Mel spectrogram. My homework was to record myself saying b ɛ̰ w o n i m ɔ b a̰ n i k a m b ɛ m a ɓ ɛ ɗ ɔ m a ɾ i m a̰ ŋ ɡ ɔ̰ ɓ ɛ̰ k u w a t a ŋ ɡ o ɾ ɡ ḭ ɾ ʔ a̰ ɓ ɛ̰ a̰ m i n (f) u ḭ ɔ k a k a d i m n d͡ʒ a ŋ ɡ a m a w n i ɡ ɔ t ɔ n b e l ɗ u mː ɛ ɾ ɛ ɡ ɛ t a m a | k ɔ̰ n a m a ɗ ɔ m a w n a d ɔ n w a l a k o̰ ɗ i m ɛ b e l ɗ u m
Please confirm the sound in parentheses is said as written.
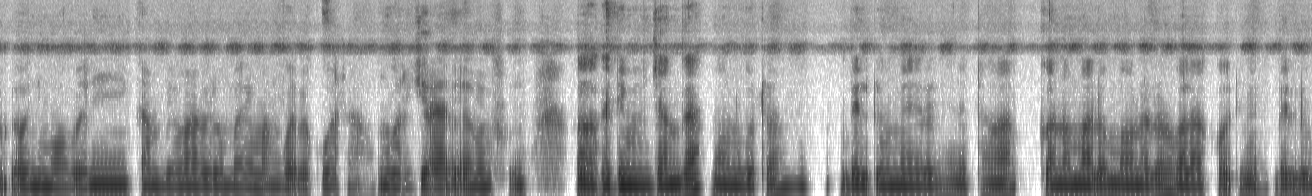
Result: yes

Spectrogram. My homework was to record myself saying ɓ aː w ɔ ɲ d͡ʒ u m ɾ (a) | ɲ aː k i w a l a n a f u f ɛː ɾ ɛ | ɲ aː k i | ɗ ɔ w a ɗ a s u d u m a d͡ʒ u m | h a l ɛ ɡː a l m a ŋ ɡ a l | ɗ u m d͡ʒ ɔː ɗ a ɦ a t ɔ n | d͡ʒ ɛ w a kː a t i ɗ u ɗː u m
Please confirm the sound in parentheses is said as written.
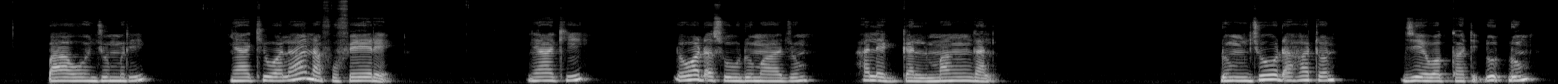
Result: no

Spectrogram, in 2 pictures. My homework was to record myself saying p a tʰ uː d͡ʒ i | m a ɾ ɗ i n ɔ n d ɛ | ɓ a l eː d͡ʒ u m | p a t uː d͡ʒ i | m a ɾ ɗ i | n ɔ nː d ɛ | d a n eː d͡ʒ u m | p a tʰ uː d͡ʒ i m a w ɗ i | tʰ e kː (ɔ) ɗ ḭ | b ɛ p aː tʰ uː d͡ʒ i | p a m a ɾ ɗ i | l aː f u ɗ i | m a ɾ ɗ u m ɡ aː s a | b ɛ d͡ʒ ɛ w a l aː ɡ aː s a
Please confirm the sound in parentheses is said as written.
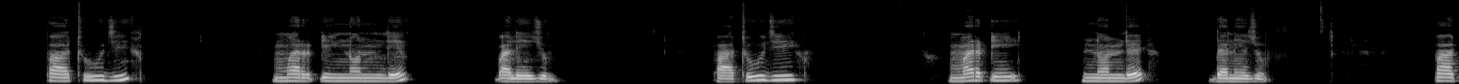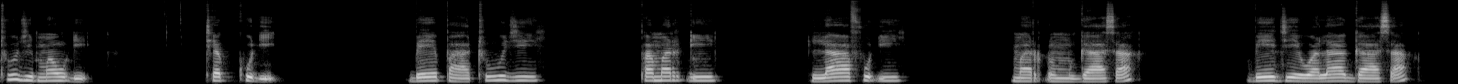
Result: no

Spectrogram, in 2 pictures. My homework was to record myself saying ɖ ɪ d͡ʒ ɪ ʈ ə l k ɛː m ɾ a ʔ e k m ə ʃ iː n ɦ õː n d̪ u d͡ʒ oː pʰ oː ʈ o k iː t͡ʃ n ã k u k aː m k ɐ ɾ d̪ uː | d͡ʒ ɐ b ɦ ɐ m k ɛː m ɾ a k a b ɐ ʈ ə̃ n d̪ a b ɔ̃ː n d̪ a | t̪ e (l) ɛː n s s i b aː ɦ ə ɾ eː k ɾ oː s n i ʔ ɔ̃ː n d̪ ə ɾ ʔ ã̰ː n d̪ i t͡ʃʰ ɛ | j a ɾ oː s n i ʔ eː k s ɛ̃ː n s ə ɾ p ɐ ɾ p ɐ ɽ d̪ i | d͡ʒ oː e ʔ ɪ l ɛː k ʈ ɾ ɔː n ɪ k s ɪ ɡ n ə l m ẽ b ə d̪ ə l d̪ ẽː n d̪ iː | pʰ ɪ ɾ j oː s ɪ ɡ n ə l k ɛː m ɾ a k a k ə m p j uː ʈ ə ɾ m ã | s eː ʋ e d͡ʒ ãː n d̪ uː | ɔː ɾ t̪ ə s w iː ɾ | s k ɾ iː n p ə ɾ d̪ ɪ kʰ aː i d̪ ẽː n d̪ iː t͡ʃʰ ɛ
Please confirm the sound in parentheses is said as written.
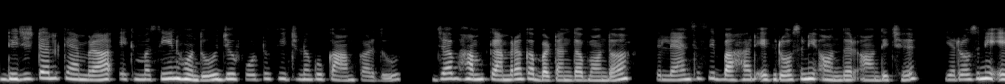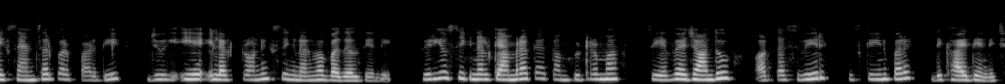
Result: yes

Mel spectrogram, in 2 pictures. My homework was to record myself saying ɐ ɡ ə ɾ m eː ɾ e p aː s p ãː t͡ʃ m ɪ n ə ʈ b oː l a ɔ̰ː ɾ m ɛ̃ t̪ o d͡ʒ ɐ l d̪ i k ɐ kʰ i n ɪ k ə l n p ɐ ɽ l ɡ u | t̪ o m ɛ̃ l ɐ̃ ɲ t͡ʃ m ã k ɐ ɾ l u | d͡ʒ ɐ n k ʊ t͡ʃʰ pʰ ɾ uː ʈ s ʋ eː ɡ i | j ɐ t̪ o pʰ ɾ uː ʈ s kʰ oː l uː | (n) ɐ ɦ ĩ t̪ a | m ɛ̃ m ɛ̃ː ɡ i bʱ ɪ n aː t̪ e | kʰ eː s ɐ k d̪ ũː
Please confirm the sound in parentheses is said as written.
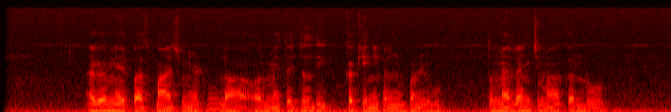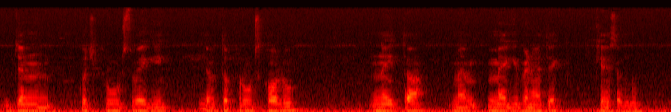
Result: yes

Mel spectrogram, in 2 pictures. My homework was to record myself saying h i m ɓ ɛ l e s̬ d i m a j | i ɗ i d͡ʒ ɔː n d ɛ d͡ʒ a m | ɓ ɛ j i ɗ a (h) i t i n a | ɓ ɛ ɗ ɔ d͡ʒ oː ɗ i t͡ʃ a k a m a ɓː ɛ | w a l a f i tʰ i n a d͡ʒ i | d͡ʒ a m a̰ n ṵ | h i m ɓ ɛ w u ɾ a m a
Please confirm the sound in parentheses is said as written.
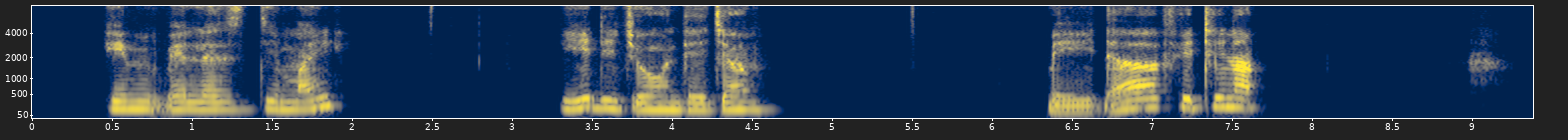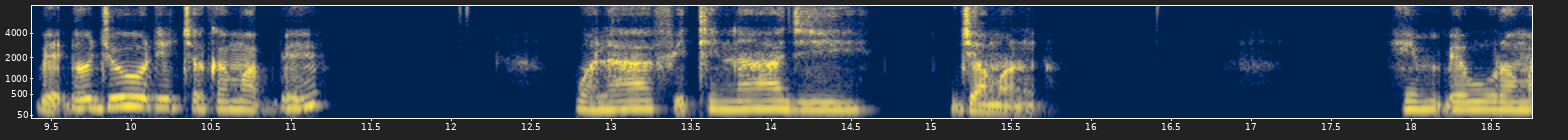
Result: no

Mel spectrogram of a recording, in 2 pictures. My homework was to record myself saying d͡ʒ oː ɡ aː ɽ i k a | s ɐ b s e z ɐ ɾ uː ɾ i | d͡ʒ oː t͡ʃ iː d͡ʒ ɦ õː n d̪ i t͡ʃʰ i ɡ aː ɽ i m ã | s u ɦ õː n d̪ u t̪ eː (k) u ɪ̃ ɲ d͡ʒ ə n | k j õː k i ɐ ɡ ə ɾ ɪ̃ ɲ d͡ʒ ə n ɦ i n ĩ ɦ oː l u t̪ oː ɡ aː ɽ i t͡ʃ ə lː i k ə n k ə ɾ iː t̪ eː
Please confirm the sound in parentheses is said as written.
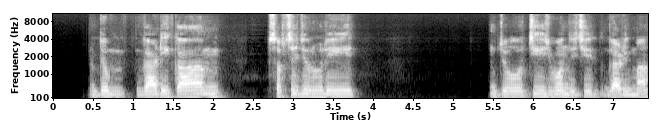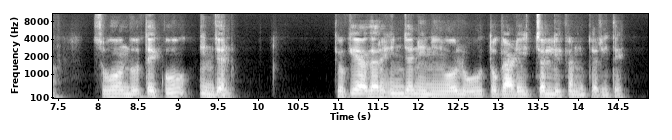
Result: yes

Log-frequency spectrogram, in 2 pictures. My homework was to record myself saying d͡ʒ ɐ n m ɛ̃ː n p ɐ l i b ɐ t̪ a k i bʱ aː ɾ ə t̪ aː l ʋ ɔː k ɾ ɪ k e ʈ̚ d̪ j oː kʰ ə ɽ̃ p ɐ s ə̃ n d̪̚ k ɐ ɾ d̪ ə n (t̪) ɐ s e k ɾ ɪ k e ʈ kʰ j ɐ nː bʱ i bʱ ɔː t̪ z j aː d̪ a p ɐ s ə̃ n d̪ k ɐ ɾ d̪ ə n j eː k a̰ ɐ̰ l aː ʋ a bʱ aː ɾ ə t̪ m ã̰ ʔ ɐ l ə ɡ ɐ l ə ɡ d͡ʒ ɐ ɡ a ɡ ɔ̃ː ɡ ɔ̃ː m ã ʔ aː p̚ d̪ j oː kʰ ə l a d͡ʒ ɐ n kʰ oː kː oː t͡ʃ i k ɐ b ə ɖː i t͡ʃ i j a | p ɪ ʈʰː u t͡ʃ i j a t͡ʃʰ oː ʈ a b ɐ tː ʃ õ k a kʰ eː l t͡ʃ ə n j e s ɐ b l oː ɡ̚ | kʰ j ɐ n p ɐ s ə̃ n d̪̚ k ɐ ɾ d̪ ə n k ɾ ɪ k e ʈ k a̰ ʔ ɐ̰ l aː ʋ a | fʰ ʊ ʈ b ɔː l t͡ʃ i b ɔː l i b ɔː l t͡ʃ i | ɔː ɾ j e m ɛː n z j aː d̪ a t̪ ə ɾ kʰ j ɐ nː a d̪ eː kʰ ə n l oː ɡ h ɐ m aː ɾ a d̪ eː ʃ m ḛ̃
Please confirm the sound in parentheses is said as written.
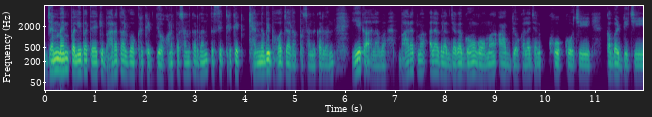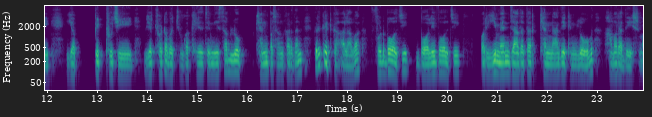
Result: yes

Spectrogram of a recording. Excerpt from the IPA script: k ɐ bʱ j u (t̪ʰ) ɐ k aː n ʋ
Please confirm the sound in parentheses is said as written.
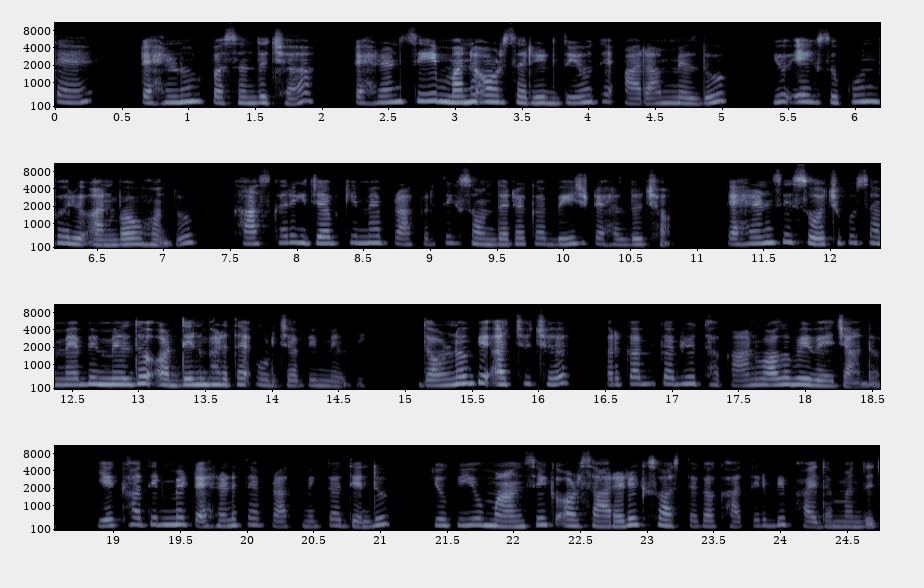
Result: yes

